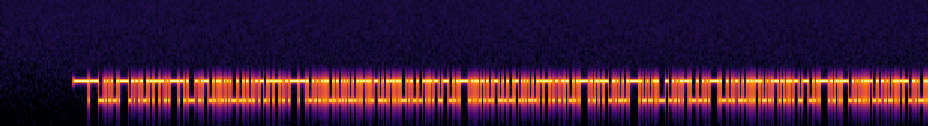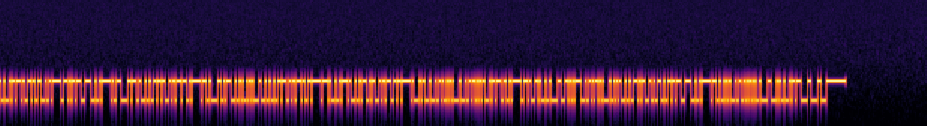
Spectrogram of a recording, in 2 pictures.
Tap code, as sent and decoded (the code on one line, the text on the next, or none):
none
